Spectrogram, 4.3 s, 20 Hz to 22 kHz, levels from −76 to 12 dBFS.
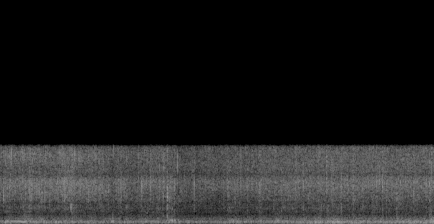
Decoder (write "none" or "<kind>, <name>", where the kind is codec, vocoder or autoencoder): none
